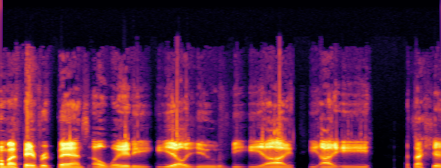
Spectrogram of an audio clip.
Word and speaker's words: Eluveitie: One of my favorite bands, Eluveitie, Eluveitie. That's actually how you pronounce it.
